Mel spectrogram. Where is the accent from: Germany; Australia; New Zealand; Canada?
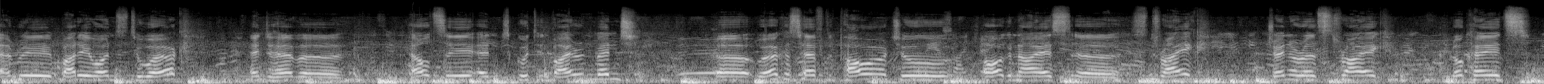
Germany; English is a second language; I am from Germany.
